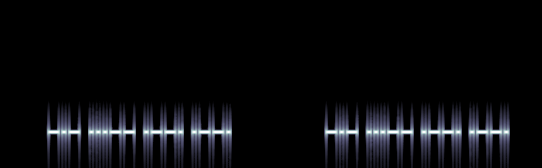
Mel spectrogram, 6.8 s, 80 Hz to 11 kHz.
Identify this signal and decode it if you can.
Morse code, heard as a keyed tone, about 28 wpm, 700 Hz. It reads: K3PP K3PP
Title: Easy Call Signs Repeated 2x - 28wpm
